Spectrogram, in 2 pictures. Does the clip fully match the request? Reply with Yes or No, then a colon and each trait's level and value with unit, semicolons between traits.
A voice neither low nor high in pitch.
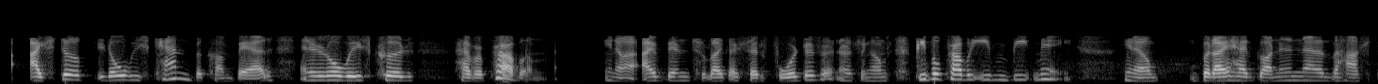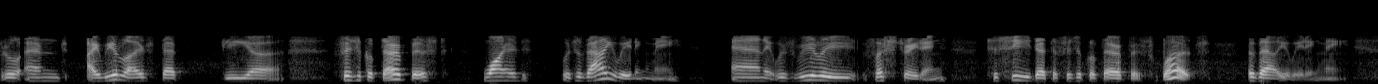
Yes: medium, 180 Hz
